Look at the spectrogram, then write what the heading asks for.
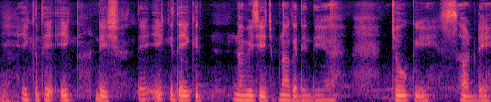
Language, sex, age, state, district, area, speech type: Punjabi, male, 30-45, Punjab, Mohali, urban, spontaneous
